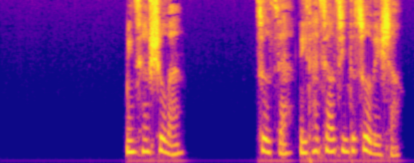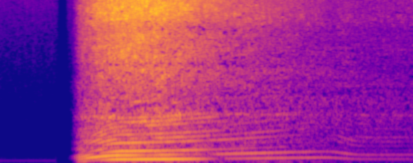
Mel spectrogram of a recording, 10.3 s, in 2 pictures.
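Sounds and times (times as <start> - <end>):
speech: 1.6 - 2.4, 3.2 - 5.1
car engine starting and revving: 6.1 - 10.3.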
